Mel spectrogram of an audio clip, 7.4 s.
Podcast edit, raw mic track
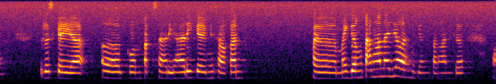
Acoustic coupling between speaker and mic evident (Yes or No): Yes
